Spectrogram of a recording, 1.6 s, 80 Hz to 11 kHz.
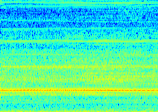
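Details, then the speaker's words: Old 3D Robotics Iris+ drone armed without props after satellite lock, four motors on throttle; steady high whine at slightly different pitches, smooth, no grinding; motors spin freely and work. "We got 4 motors. We got throttle control. You can hear the motors all spinning different, so it's working. Good."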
